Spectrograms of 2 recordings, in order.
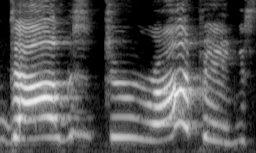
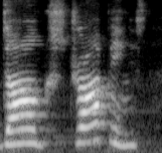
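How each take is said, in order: First: High, slow drawn-out cry; slow dreaded cry. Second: Said in the usual way. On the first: Acted. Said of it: "they cried". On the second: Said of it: "taken up the dreaded cry of".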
